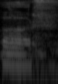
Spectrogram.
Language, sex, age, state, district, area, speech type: Santali, male, 45-60, Odisha, Mayurbhanj, rural, spontaneous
